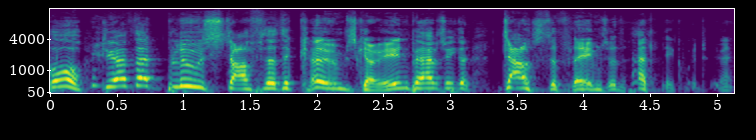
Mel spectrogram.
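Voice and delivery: put-on English accent, high and swooping. Improvising a barbershop scene, reporting a fire: British accent. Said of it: "why are you doing my character?".

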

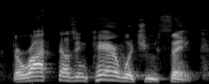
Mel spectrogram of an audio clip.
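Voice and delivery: loud, boastful voice. Speaker acts out what The Rock would say, with The Rock's raised voice. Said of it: "He'd raise his voice".

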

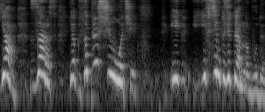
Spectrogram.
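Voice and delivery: desperate, high, loud despairing outburst. Little Stella cries out in despair: exclaiming in despair. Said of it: "відчаї вигукнула".

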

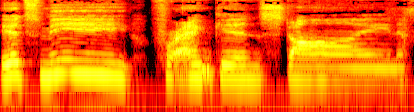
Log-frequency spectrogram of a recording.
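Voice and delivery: deepest spooky monster voice, drawn-out "me". A boy in costume answers his father's question in his deepest, spookiest voice. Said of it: "In his deepest, spookiest voice".

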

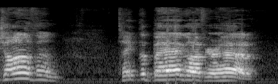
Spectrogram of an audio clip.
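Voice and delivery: shrill, very loud scream. Retelling a sister walking in on a bag game: imitating sister screaming. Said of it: "started screaming".

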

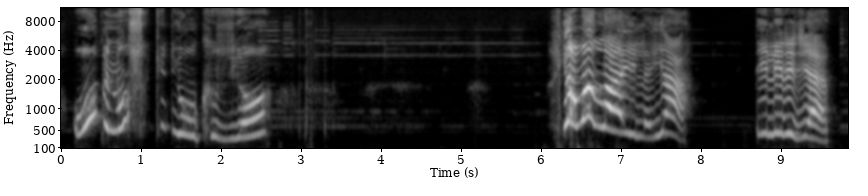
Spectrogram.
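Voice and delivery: loud, frustrated, exasperated yelling outburst. Streamer in a race game, about a girl ahead: shouting in frustration. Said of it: "orada biraz fazla bağırdım galiba".

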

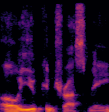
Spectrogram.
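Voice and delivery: voice dropped low. Speaker demonstrating a line to strangers, voice lowered a couple octaves. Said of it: "I can even lower my voice a couple octaves when I say it".

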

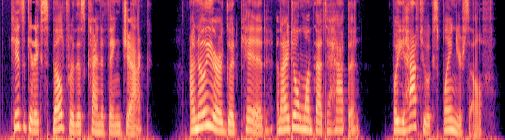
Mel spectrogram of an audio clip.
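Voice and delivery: ordinary delivery

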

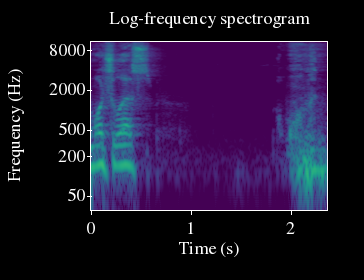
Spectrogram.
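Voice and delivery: hushed, breathy whisper spoken to the side. Asking Rogan a question, finishing the last part whispering. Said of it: "I gotta whisper that part".

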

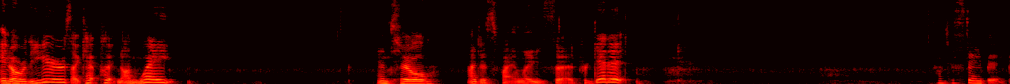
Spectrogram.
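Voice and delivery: tearful. Speaker tells of weight gain after a hysterectomy, trying not to cry; crying. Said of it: "I'm sorry, I'm crying".

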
